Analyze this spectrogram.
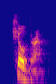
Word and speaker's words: children: E preste atenção também na pronúncia, né, que no singular tem o som de I, child. E no plural tem o som de chi, children.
